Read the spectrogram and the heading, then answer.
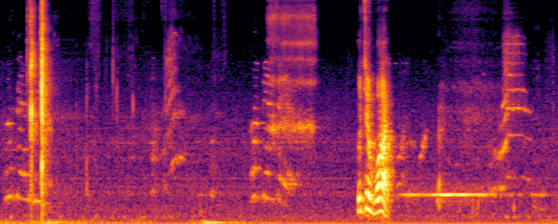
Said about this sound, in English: I hear a cat. Who put... Shut up. That's your cat? Yeah.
